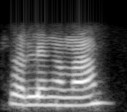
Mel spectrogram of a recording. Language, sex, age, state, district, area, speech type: Tamil, female, 18-30, Tamil Nadu, Thanjavur, rural, conversation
